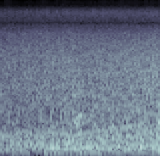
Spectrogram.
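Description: Imugan Falls pours in a steady, loud, unbroken roar of falling water, close by and constant, with faint voices barely audible beneath.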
